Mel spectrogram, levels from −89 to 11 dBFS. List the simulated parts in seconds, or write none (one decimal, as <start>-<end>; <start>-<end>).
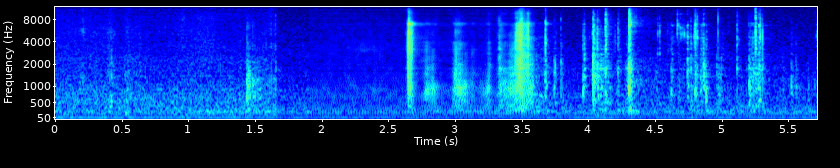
1.9-3.6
